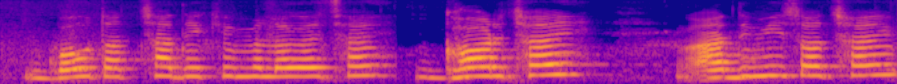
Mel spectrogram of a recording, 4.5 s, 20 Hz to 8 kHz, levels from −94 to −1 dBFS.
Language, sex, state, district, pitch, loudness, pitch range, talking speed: Magahi, male, Bihar, Samastipur, 315 Hz, -23 LUFS, 300-340 Hz, 135 wpm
